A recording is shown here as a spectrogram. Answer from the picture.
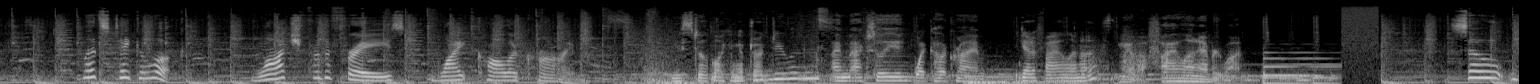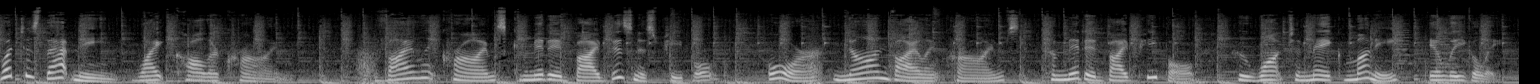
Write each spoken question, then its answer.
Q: So, what does that mean, white-collar crime?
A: White-collar crime is a non-violent crime committed by people who want to make money illegally.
